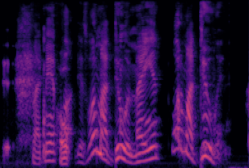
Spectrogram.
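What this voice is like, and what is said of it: Imitates another person's voice. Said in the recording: “that's my bitch Jeff Hardy accent I got. It sounds remarkably a lot like AJ Styles”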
